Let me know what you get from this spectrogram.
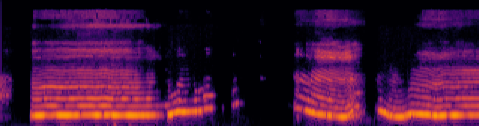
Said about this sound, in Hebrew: אוקיי, אז אני חוזרת לא, לאותו, לאותו צליל. אה, הדבר הזה, ובכוונה ניסיתי לשיר משהו שהוא לא בטונליות מוגדרת, אם שמת לב, כן. אבל אה, לא חשוב, לא בטוחה שהצלחתי.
